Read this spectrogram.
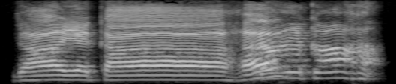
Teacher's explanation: మీరు హా అంటే నాకు వినిపించాలి క్లియర్ గా. విసర్గ ఉన్న దగ్గర హా అని వినిపించాలి చాలా క్లియర్ గా నాకు.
